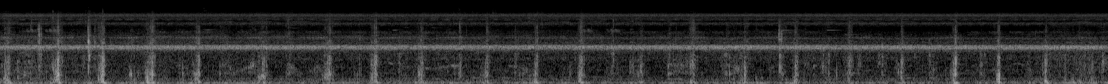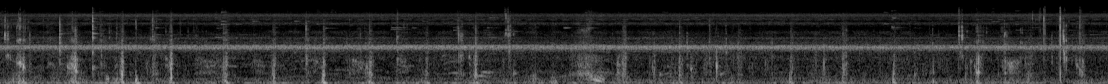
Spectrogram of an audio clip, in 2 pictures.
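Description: A man chews with smacking lips, close to the microphone.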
